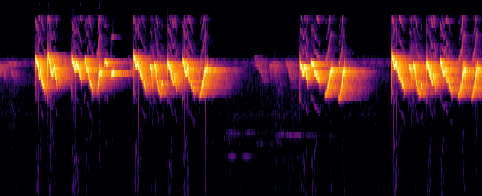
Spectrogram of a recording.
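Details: Lively ngalas song of a dakun white-eye, meant as a master recording to teach other white-eyes: four long bursts of quick, sharp, high downward-sliding notes, each phrase tumbling in pitch, separated by short silences.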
